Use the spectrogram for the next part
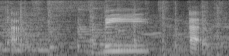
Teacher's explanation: you can test this by putting your fingers on your throat when you say v you should feel it vibrate a little bit but not when you say f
